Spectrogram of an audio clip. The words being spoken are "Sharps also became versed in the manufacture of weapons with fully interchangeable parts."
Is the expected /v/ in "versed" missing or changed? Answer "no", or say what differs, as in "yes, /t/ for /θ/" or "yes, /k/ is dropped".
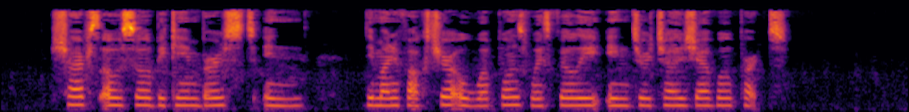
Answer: yes, /b/ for /v/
